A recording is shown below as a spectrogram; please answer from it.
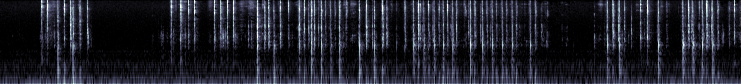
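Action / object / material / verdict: tap / plastic keypad keys pressed by fingertips / plastic / none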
